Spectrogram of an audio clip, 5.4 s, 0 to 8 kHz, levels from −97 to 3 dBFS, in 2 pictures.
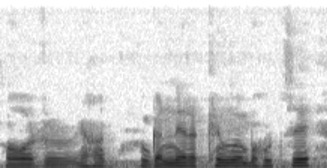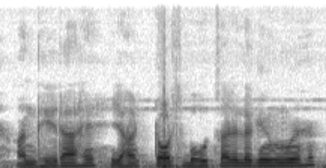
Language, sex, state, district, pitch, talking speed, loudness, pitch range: Hindi, male, Uttar Pradesh, Lucknow, 125 Hz, 175 wpm, -17 LUFS, 120-140 Hz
